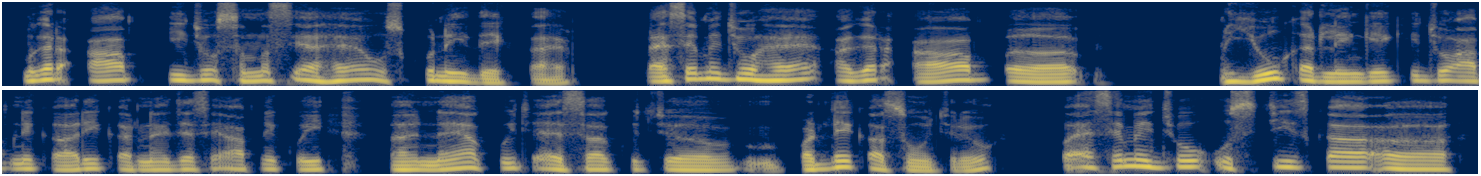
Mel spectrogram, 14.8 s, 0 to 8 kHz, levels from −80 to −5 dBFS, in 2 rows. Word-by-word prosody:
मगर 155 Hz, +4 st, +4 dB
आप 135 Hz, +3 st, +2 dB, 0.2 s
की 145 Hz, -2 st, +2 dB
जो 145 Hz, +2 st, 0 dB
समस्या 125 Hz, +2 st, +1 dB
है 130 Hz, +7 st, +2 dB
उसको 135 Hz, -1 st, -2 dB
नहीं 115 Hz, -4 st, +3 dB
देखता 80 Hz, -3 st, -4 dB
हैं। 75 Hz, -, -6 dB, 0.5 s
ऐसे 120 Hz, +8 st, +2 dB
में 175 Hz, 0 st, +3 dB
जो 160 Hz, -1 st, +4 dB
है 140 Hz, +6 st, +4 dB
अगर 130 Hz, +4 st, 0 dB, 0.2 s
आप 110 Hz, -5 st, +2 dB, 0.7 s
यूँ 115 Hz, +10 st, +6 dB
कर 135 Hz, -4 st, +2 dB
लेंगे 110 Hz, +2 st, +1 dB
कि 130 Hz, +2 st, -7 dB
जो 135 Hz, +2 st, -1 dB
आपने 130 Hz, +1 st, -1 dB
कार्य 115 Hz, +1 st, -2 dB
करना 105 Hz, -1 st, -2 dB
हैं 105 Hz, -, -1 dB
जैसे 110 Hz, -1 st, -4 dB
आपने 120 Hz, 0 st, -4 dB
कोई 110 Hz, -1 st, -2 dB, 0.3 s
अ, 105 Hz, -, +3 dB
नया 115 Hz, +8 st, +2 dB
कुछ 140 Hz, +1 st, -7 dB
ऐसा 110 Hz, -1 st, 0 dB
कुछ 105 Hz, 0 st, -10 dB
अ, 105 Hz, -, +2 dB, 0.6 s
पढ़ने 120 Hz, +11 st, +3 dB
का 130 Hz, -8 st, -2 dB
सोच 85 Hz, -4 st, -2 dB
रहे 85 Hz, -, -3 dB
हो, 115 Hz, -, 0 dB, 0.4 s
तो -, -, -2 dB
ऐसे 160 Hz, +3 st, 0 dB
में 185 Hz, -3 st, +5 dB
जो 175 Hz, +3 st, +1 dB
उस 145 Hz, -4 st, 0 dB
चीज़ 165 Hz, -2 st, -1 dB
का 160 Hz, -1 st, +4 dB, 0.4 s
अ, -, -, -1 dB
125 Hz, 190 wpm, -22 LUFS, 110-145 Hz, 0.7 s, यूँ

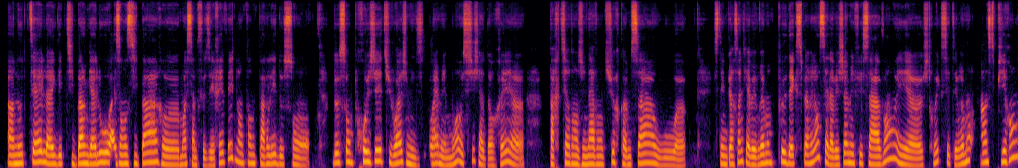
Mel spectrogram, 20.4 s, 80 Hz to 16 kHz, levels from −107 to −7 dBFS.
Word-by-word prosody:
un 185 Hz, 0 st, +3 dB
hôtel 210 Hz, +3 st, +2 dB
avec 180 Hz, -1 st, +4 dB
des 180 Hz, +1 st, -1 dB
petits 180 Hz, +1 st, -6 dB
bungalows 190 Hz, +3 st, +4 dB
à -, -, +1 dB
Zanzibar, 190 Hz, +3 st, +2 dB
heu, 165 Hz, -2 st, 0 dB
moi 170 Hz, +2 st, -3 dB
ça 170 Hz, -, +5 dB
me 160 Hz, -, -5 dB
faisait 145 Hz, -2 st, -5 dB
rêver 210 Hz, -, -3 dB
de 255 Hz, -, -7 dB
l'entendre 195 Hz, -3 st, -2 dB
parler 180 Hz, +1 st, -1 dB
de 170 Hz, 0 st, -3 dB
son, 160 Hz, -4 st, -1 dB, 0.5 s
de 200 Hz, +1 st, +1 dB
son 210 Hz, +1 st, +2 dB
projet, 230 Hz, +2 st, +2 dB
tu 215 Hz, -2 st, -6 dB
vois? 195 Hz, +3 st, +3 dB
Je 210 Hz, -2 st, -3 dB
me 170 Hz, -3 st, +1 dB
dis: 145 Hz, 0 st, -11 dB
«Ouais, 185 Hz, +1 st, -1 dB
mais 165 Hz, -4 st, -2 dB
moi 175 Hz, +10 st, -3 dB
aussi 205 Hz, +3 st, -2 dB
j'adorerais 180 Hz, +3 st, -3 dB
heu, 160 Hz, -4 st, -3 dB, 0.6 s
partir 185 Hz, +2 st, -1 dB
dans 180 Hz, -1 st, 0 dB
une 170 Hz, +1 st, -1 dB
aventure 175 Hz, +4 st, -2 dB
comme 165 Hz, -3 st, -2 dB
ça», 195 Hz, +2 st, +2 dB
ou 150 Hz, -2 st, -5 dB
heu 135 Hz, 0 st, -4 dB, 0.6 s
c'était 185 Hz, -, -2 dB
une 175 Hz, -, -1 dB
personne 180 Hz, +6 st, 0 dB
qui 220 Hz, -, -4 dB
avait 165 Hz, -2 st, +3 dB
vraiment 190 Hz, +4 st, +1 dB
peu 220 Hz, -2 st, +3 dB
d'expérience. 200 Hz, -, +2 dB
Elle 195 Hz, -5 st, +2 dB
avait 160 Hz, 0 st, +1 dB
jamais 200 Hz, +2 st, 0 dB
fait 190 Hz, -1 st, -5 dB
ça 180 Hz, -2 st, +3 dB
avant 235 Hz, -, -1 dB
et 180 Hz, -, 0 dB
heu, 145 Hz, 0 st, -1 dB
je 155 Hz, -, -12 dB
trouvais 210 Hz, +5 st, -5 dB
que -, -, -14 dB
c'était 180 Hz, -4 st, -4 dB
vraiment 190 Hz, +9 st, 0 dB, 0.2 s
inspirant, 225 Hz, +8 st, 0 dB
185 Hz, 185 wpm, -31 LUFS, 170-205 Hz, 0.6 s, ça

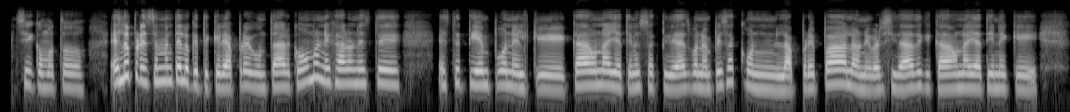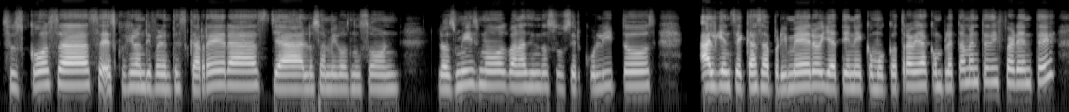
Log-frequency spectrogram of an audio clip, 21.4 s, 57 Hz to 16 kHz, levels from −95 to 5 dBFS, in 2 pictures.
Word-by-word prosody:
Sí, 230 Hz, -1 st, -8 dB
como 195 Hz, -2 st, -6 dB
todo. 195 Hz, -1 st, -7 dB, 0.2 s
Es 255 Hz, -, +3 dB
lo 350 Hz, -, +6 dB
precisamente 275 Hz, -2 st, 0 dB
lo 260 Hz, -, +1 dB
que 220 Hz, -, -2 dB
te 200 Hz, -, -8 dB
quería 195 Hz, -1 st, 0 dB
preguntar. 210 Hz, 0 st, -2 dB
¿Cómo 240 Hz, +5 st, -3 dB
manejaron 250 Hz, -6 st, -1 dB
este, 240 Hz, -1 st, -3 dB, 0.4 s
este 240 Hz, +2 st, -9 dB
tiempo 225 Hz, -1 st, -2 dB
en 220 Hz, -, -3 dB
el 195 Hz, -2 st, -3 dB
que 180 Hz, -2 st, -2 dB
cada 220 Hz, +1 st, +3 dB
una 225 Hz, 0 st, 0 dB
ya 210 Hz, -2 st, -1 dB
tiene 200 Hz, +1 st, -6 dB
sus 205 Hz, -, -11 dB
actividades? 190 Hz, -1 st, -3 dB
Bueno, 200 Hz, -1 st, -3 dB
empieza 220 Hz, +7 st, -5 dB
con 190 Hz, -6 st, -5 dB
la -, -, +1 dB
prepa, 230 Hz, +5 st, +1 dB
la 210 Hz, -3 st, -1 dB
universidad, 185 Hz, +1 st, -1 dB
de 210 Hz, -, -5 dB
que 195 Hz, -, -13 dB
cada 185 Hz, 0 st, +1 dB
una 195 Hz, 0 st, -2 dB
ya 190 Hz, -1 st, +1 dB
tiene 195 Hz, 0 st, -5 dB
que 185 Hz, -1 st, -7 dB, 0.3 s
sus 205 Hz, -2 st, -8 dB
cosas, 225 Hz, +1 st, +5 dB
escogieron 205 Hz, +2 st, 0 dB
diferentes 195 Hz, -1 st, -4 dB
carreras, 225 Hz, +3 st, +3 dB
ya 190 Hz, -1 st, +6 dB
los 190 Hz, +1 st, -4 dB
amigos 190 Hz, 0 st, -4 dB
no 190 Hz, 0 st, -7 dB
son 190 Hz, 0 st, -5 dB, 0.3 s
los 190 Hz, +1 st, -1 dB
mismos, 225 Hz, -1 st, 0 dB
van 210 Hz, -1 st, +2 dB
haciendo 210 Hz, 0 st, -3 dB
sus 195 Hz, -1 st, -9 dB
circulitos, 215 Hz, +3 st, -3 dB, 0.4 s
alguien 215 Hz, +1 st, +7 dB
se 205 Hz, -1 st, +1 dB
casa 205 Hz, 0 st, +3 dB
primero, 205 Hz, +3 st, +2 dB
ya 200 Hz, -2 st, +3 dB
tiene 195 Hz, +1 st, -1 dB
como 190 Hz, -2 st, -5 dB
que 195 Hz, -, -4 dB
otra 220 Hz, +3 st, +2 dB
vida 225 Hz, +1 st, +3 dB
completamente 245 Hz, +5 st, -3 dB
diferente 260 Hz, +5 st, 0 dB
210 Hz, 190 wpm, -23 LUFS, 195-225 Hz, 0.4 s, alguien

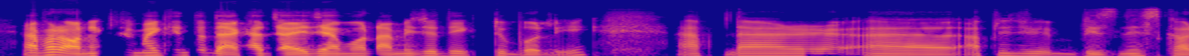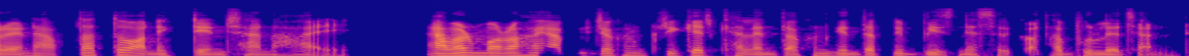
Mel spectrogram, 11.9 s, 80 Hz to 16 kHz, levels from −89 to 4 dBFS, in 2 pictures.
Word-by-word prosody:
আবার 165 Hz, +3 st, +8 dB
অনেক 130 Hz, +2 st, +2 dB
সময় 150 Hz, +1 st, +5 dB
কিন্তু 160 Hz, 0 st, -5 dB
দেখা 125 Hz, -, +8 dB
যায় 110 Hz, -, +10 dB
যেমন 120 Hz, +1 st, +6 dB
আমি 120 Hz, +2 st, -4 dB
যদি 130 Hz, +1 st, -3 dB
একটু -, -, -9 dB
বলি, -, -, -3 dB, 0.7 s
আপনার 135 Hz, 0 st, -2 dB, 0.4 s
আ -, -, 0 dB, 0.5 s
আপনি 140 Hz, -, -7 dB
যদি 130 Hz, -1 st, -8 dB, 0.2 s
business 115 Hz, +2 st, -6 dB
করেন 95 Hz, 0 st, 0 dB
আপনার 150 Hz, +1 st, -6 dB
তো -, -, -6 dB
অনেক 110 Hz, 0 st, -9 dB
tension 95 Hz, -2 st, -4 dB
হয়। -, -, -7 dB, 0.5 s
আমার 135 Hz, +4 st, +5 dB
মনে 140 Hz, 0 st, +1 dB
হয় 150 Hz, -1 st, -4 dB
আপনি 135 Hz, -, -27 dB
যখন 140 Hz, +2 st, -7 dB
Cricket 145 Hz, +3 st, -3 dB
খেলেন 100 Hz, +1 st, -6 dB
তখন 115 Hz, +4 st, -7 dB
কিন্তু 115 Hz, -1 st, -7 dB
আপনি 125 Hz, -, -10 dB
business 100 Hz, +1 st, -8 dB
এর -, -, -15 dB
কথা 110 Hz, -, -9 dB
ভুলে 115 Hz, -2 st, -5 dB
যান। -, -, -9 dB
125 Hz, 185 wpm, -25 LUFS, 110-140 Hz, 0.7 s, যায়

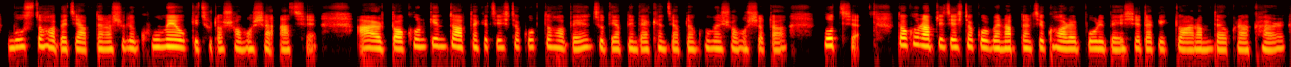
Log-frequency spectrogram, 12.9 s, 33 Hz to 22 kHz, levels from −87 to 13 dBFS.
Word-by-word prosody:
বুঝতে 245 Hz, +2 st, -1 dB
হবে 215 Hz, -3 st, 0 dB
যে -, -, -1 dB
আপনার 195 Hz, +1 st, -4 dB
আসলে 210 Hz, +2 st, -2 dB
ঘুমেও 240 Hz, -1 st, +6 dB
কিছুটা 195 Hz, 0 st, -5 dB, 0.2 s
সমস্যা 195 Hz, 0 st, -1 dB, 0.2 s
আছে। 180 Hz, -, -4 dB, 0.6 s
আর 215 Hz, -, +8 dB, 0.2 s
তখন 200 Hz, +5 st, +3 dB
কিন্তু 255 Hz, -1 st, -1 dB
আপনাকে 230 Hz, 0 st, -5 dB
চেষ্টা 225 Hz, +1 st, -3 dB
করতে 235 Hz, +1 st, -4 dB
হবে, 195 Hz, -2 st, -2 dB, 0.2 s
যদি 215 Hz, -, -5 dB
আপনি 200 Hz, -, -6 dB
দেখেন 205 Hz, +2 st, -3 dB
যে -, -, -3 dB
আপনার 195 Hz, +1 st, -5 dB
ঘুমের 205 Hz, -2 st, -3 dB
সমস্যাটা 190 Hz, -2 st, -2 dB, 0.5 s
হচ্ছে, 270 Hz, 0 st, +3 dB, 0.5 s
তখন 280 Hz, +1 st, +4 dB
আপনি 255 Hz, 0 st, -1 dB
চেষ্টা 240 Hz, +1 st, +2 dB
করবেন 215 Hz, -2 st, +1 dB
আপনার 210 Hz, +1 st, -3 dB
যে 220 Hz, -, 0 dB
ঘরের 200 Hz, -3 st, +2 dB
পরিবেশ, 200 Hz, -2 st, -1 dB
সেটাকে 195 Hz, -2 st, -2 dB
একটু -, -, -8 dB
আরামদায়ক 190 Hz, 0 st, -2 dB
রাখার, 180 Hz, 0 st, -3 dB
205 Hz, 165 wpm, -26 LUFS, 195-235 Hz, 0.6 s, আর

